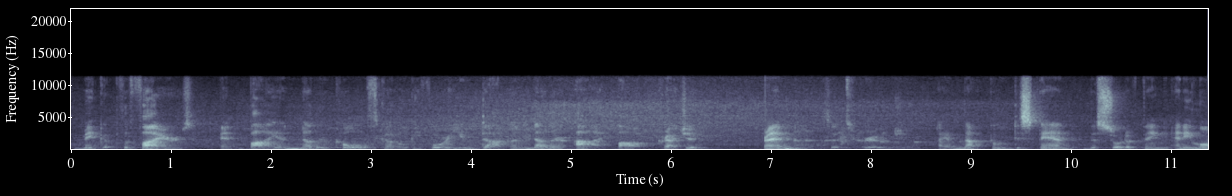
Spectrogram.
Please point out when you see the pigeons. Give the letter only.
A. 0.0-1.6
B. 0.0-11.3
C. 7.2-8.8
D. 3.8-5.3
C.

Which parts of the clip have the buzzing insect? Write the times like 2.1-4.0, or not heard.
not heard.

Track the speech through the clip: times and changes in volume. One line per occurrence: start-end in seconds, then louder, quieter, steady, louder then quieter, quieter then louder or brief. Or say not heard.
0.0-11.3 steady.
